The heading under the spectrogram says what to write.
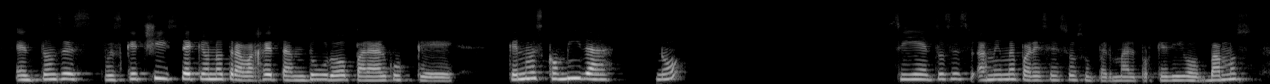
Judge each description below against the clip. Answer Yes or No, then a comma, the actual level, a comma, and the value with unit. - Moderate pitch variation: Yes, average, 4.0 semitones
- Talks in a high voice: Yes, high, 220 Hz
